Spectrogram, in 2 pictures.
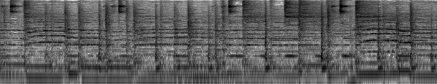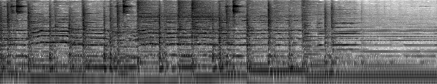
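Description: Live band playing an instrumental passage: a drum kit keeping a steady beat under bowed violin, electric guitar, keyboard and a low bass line. The drums drop out right at the end.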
